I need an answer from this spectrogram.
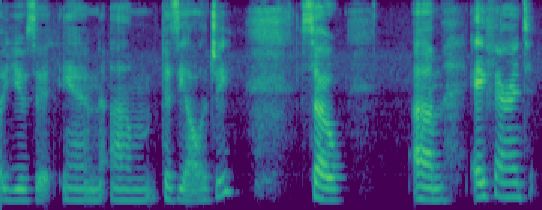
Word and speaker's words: afferent: in the digestive tract sends it through the afferent division of the peripheral nervous system to the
